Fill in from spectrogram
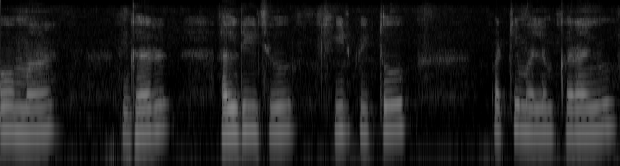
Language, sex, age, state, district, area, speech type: Sindhi, female, 60+, Gujarat, Kutch, urban, spontaneous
